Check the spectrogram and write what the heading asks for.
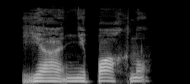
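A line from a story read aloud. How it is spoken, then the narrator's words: Grim. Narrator (Russian): так же мрачно сказал он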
